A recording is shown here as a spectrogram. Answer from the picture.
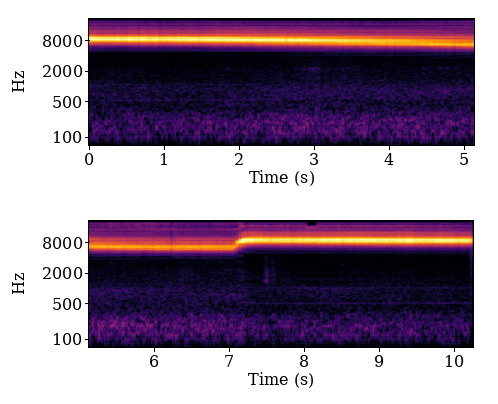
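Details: Kaempfer cicada singing a continuous, high, shrill buzz that holds steady for about seven seconds, then jumps abruptly to a slightly higher pitch and carries on unbroken to the end, with faint low background rumble.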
